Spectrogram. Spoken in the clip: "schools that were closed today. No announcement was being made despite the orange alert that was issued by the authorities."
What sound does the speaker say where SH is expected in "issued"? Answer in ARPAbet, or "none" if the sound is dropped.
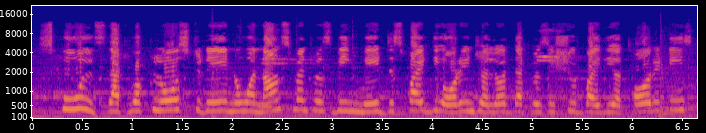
SH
